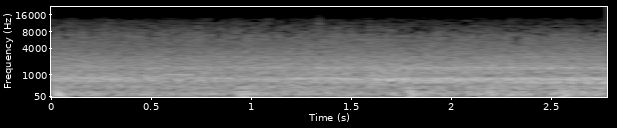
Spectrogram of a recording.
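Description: Steady broadband roar of a stadium crowd in a football video game, a continuous dense wash of cheering and murmur at even loudness throughout, with no distinct voices standing out.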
